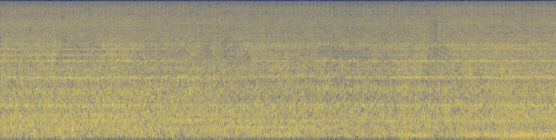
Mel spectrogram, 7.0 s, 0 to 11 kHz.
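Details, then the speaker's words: Ford F350 diesel idling warm: steady clatter with a thin, constant high whine from the top of the engine near the central black box, driver's side or center; dealer blamed the transmission, several dealers found nothing wrong. "They're trying to say it's the transmission, but the noise is coming from the top of the engine over here. Sounds like it's coming from that black box area."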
